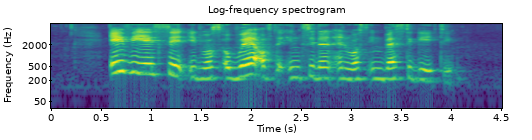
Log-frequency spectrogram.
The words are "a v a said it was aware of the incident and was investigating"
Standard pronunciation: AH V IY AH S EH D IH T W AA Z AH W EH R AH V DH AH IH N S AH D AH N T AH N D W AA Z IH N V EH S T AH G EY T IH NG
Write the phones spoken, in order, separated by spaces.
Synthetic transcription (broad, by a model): AH V IY AH S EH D IH T W AA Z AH W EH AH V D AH IH N S AH D AH N T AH N W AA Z IH N V EH S T AH G EY T IH NG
